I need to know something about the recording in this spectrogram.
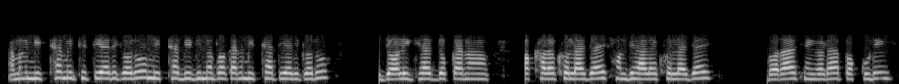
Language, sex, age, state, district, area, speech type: Odia, female, 45-60, Odisha, Angul, rural, conversation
